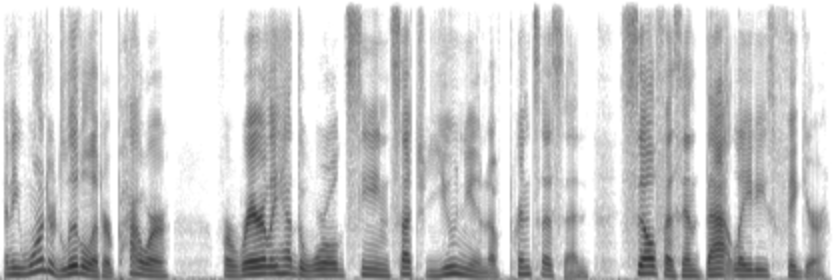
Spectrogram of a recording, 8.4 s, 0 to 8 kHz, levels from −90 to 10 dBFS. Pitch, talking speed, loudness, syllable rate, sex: 170 Hz, 170 wpm, -20 LUFS, 4.7 syllables/s, female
